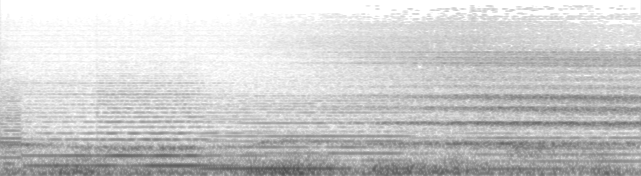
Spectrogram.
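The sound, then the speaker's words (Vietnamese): An eerie, hollow moaning drone of wind blowing across the mouth of a well at night, steady and fairly loud, with low sustained tones that slowly shift pitch for several seconds and no voices. “Gió từ đâu thổi về khiến cho những tán lá của cây lộc vừng khẽ rung chuyển Gió thổi qua miệng giếng tạo thành những âm thanh đầy gai người”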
